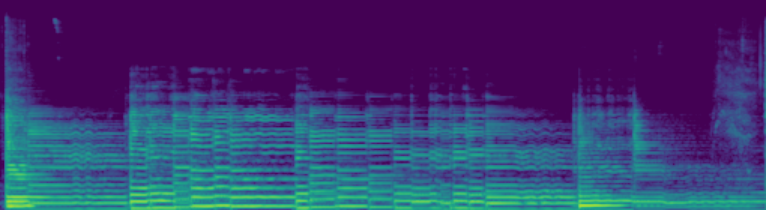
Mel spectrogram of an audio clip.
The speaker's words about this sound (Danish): Kan du prøve lige at slå tonen an, så folk lige forstår det? Vi har jo en guitar her.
